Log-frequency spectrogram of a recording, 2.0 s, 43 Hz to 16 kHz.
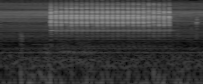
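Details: Bench test of a 1995-96 LS400 1UZ-FE to IS200 plug-and-play harness, firing each injector in turn on a crank signal: a crisp, even train of fast ticks, about twenty per second; the injector is pulsing normally.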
